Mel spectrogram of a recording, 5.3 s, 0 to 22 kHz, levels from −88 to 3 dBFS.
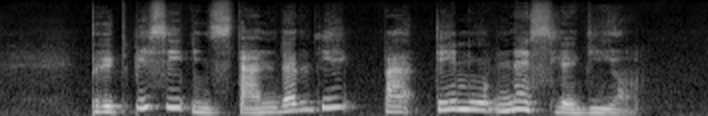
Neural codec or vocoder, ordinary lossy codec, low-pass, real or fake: codec, 44.1 kHz, 3.4 kbps, Pupu-Codec; none; none; fake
